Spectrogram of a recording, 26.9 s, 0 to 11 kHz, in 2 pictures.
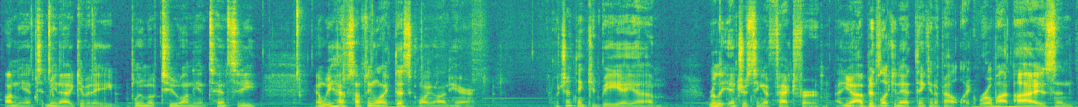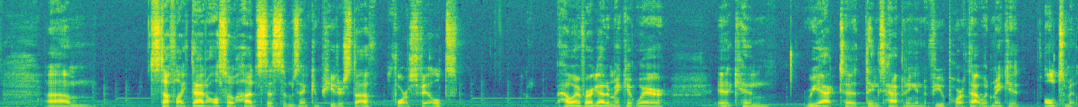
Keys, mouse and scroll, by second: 0.8 middle click, 2.0-3.3 drag, 3.3-3.7 scroll down 1, 3.9-13.9 middle drag.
